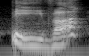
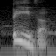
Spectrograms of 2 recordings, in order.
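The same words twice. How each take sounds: First: "Beaver" dipping, then rising at the end; questioning BEAVER. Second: Said in the usual way. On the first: Shown as a demonstration. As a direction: say "Beaver" as if asking. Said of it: "puts it up at the end". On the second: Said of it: "recorded every word normal".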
